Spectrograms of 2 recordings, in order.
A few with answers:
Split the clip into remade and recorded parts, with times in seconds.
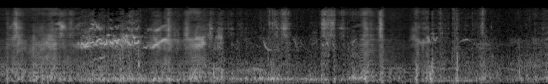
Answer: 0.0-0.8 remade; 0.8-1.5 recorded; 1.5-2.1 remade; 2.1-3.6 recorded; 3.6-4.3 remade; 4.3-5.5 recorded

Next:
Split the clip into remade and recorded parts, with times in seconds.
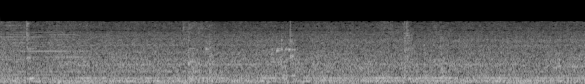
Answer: 0.0-5.9 recorded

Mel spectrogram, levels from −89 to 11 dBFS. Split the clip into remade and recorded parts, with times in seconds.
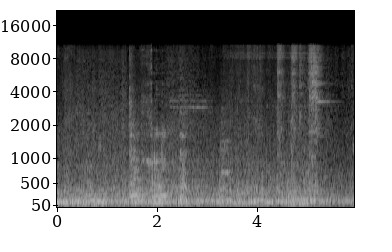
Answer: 0.0-3.4 recorded; 3.4-5.2 remade; 5.2-6.0 recorded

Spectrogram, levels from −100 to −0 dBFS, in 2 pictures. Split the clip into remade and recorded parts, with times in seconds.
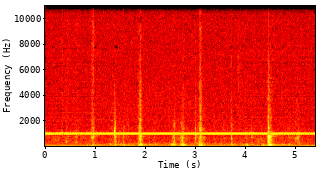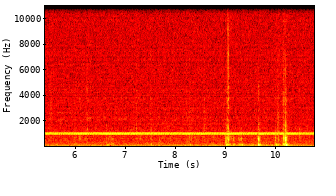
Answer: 0.0-1.2 remade; 1.2-4.0 recorded; 4.0-10.8 remade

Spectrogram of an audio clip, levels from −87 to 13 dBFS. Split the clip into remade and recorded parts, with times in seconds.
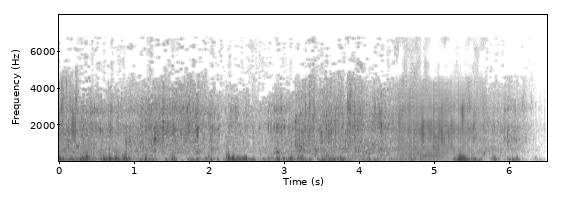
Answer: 0.0-4.5 recorded; 4.5-5.7 remade; 5.7-6.5 recorded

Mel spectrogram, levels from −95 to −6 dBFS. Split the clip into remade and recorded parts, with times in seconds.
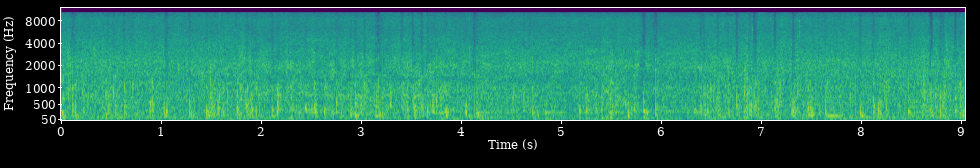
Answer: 0.0-1.9 recorded; 1.9-6.4 remade; 6.4-9.0 recorded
